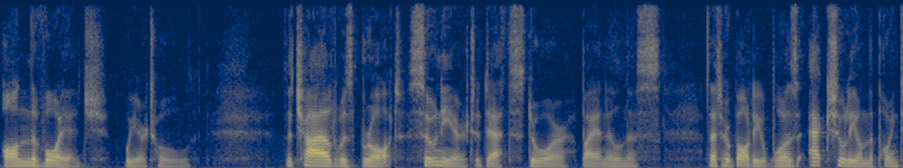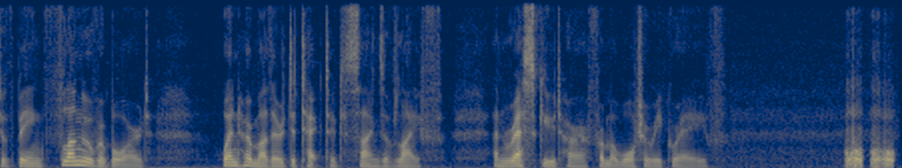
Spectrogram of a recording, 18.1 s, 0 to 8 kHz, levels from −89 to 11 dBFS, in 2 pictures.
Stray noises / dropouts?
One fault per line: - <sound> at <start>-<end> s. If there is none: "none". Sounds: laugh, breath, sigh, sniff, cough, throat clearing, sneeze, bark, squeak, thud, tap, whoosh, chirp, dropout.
- laugh at 17.5-18.0 s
